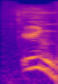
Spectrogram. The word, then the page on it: yn: Xyzyl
